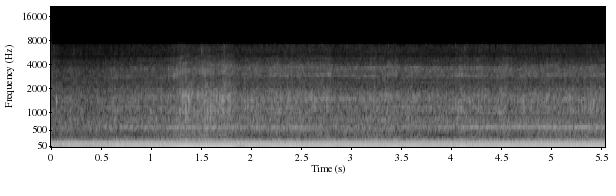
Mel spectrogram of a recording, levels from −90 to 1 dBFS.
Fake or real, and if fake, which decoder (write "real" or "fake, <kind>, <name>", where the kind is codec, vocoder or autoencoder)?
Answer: real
